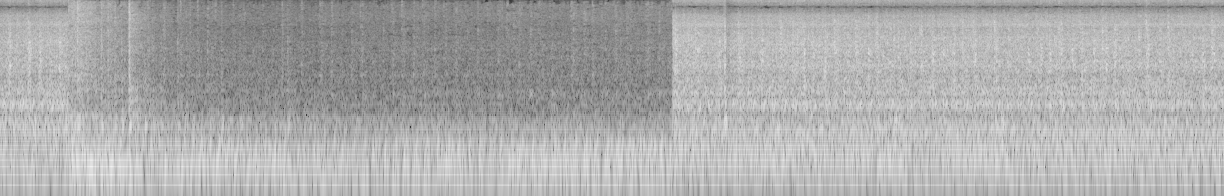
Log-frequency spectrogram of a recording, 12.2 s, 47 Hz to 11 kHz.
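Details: 1967 Ford Mustang fastback rescued from West Virginia: cranks, catches and settles into a loud, uneven, shaking idle; rough running with a suspected miss blamed on heavy corrosion.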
